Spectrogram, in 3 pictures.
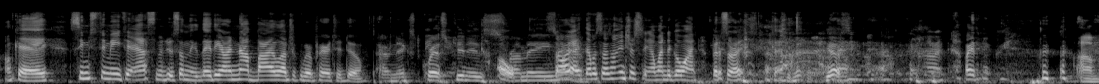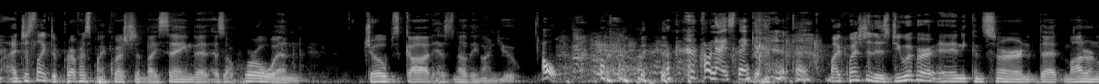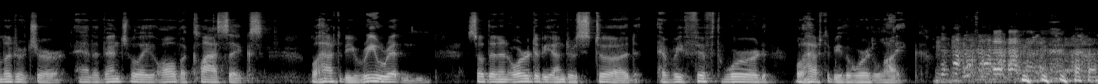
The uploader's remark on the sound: Live at Mason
